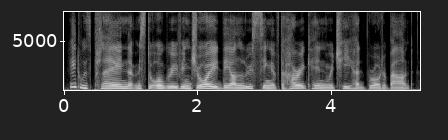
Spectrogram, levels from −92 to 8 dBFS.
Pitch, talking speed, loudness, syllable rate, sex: 180 Hz, 190 wpm, -18 LUFS, 5.1 syllables/s, female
